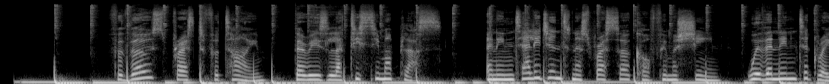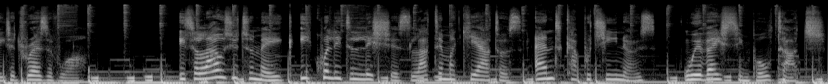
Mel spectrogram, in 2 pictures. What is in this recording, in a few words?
female, Italian, English with Italian accent commercial; nespresso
